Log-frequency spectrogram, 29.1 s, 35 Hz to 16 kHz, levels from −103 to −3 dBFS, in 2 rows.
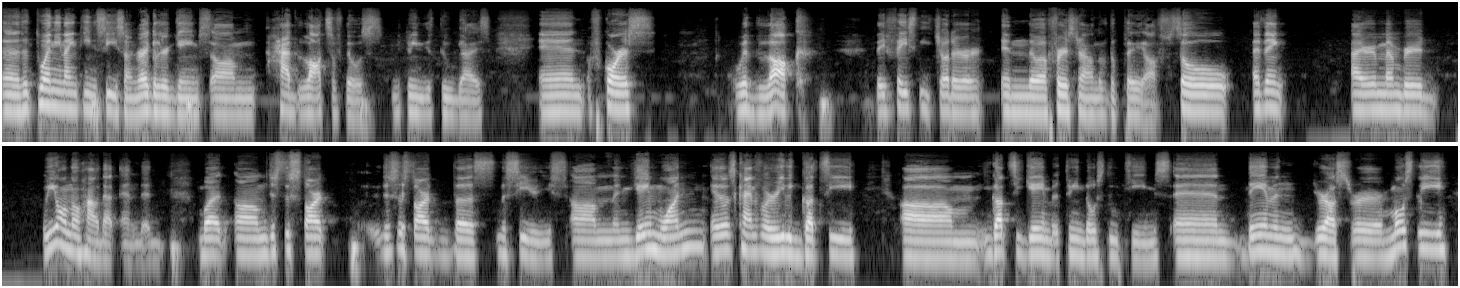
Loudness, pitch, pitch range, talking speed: -24 LUFS, 140 Hz, 130-155 Hz, 160 wpm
